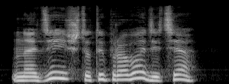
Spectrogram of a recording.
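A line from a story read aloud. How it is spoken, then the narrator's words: Sighed, uncle. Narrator (Russian): вздохнул дядя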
